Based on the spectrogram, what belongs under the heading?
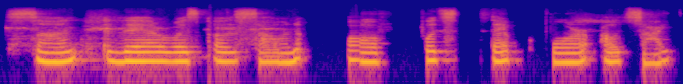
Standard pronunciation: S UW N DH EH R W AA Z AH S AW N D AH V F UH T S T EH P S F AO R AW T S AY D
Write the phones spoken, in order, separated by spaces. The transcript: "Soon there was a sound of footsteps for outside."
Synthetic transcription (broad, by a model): S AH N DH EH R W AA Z AH S AW N D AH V F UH T S T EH P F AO R AW T S AY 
